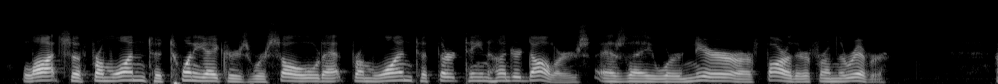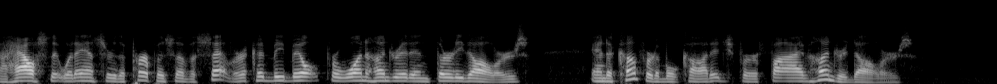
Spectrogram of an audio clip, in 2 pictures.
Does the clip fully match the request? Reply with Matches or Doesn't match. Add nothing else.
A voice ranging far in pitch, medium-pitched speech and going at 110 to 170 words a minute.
Doesn't match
